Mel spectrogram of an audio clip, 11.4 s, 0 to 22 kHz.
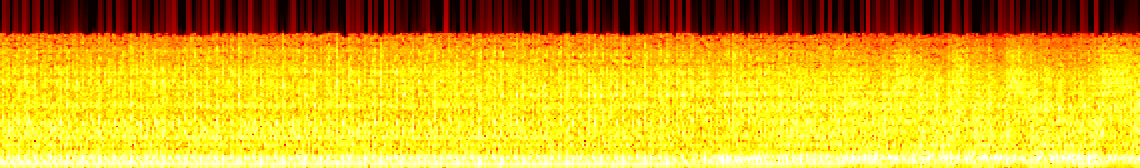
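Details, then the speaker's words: Newly rebuilt 2.1L TR4A four-cylinder, first run test, straight pipe without muffler, revved to about 3,000 rpm: loud steady open-pipe drone climbing smoothly, no knocks or misses, little vibration; normal running. "I'd say it's balanced pretty good. I'm pretty pleased with how that does. It doesn't vibrate very much when it goes up to speed"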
